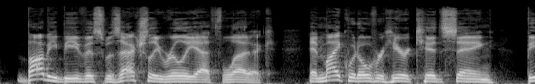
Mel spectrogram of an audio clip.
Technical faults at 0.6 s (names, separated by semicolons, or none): none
